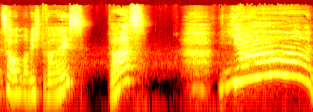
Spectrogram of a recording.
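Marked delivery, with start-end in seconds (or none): 3.3-4.7 excited cry. Acted. Kasperl's sudden idea.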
